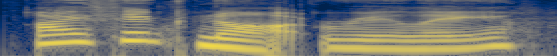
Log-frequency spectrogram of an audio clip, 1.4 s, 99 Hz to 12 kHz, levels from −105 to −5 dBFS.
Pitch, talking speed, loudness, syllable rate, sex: 240 Hz, 130 wpm, -19 LUFS, 4.4 syllables/s, female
